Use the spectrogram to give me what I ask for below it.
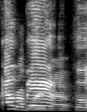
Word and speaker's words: Alberto: Well, it's actually pronounced Alberto.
